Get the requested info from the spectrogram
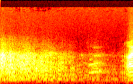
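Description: Studio audience laughing at a punchline on an old, narrow-band radio broadcast recording, the laughter dying away over about a second and a half. A man's voice comes in right at the end.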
